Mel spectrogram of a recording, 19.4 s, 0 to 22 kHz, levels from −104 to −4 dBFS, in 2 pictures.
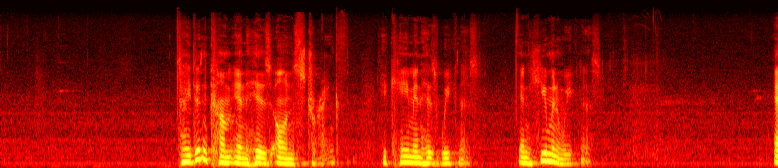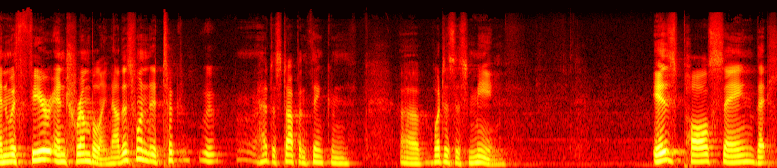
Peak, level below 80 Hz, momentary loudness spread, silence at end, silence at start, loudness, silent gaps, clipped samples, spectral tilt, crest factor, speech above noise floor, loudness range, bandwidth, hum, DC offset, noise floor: -6 dBFS; -64 dBFS; 21 LU; 0 s; 2.25 s; -25 LUFS; none; under 0.1%; -7 dB/octave; 20 dB; 38 dB; 11 LU; 14.5 kHz; none; under 0.1%; -62 dBFS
